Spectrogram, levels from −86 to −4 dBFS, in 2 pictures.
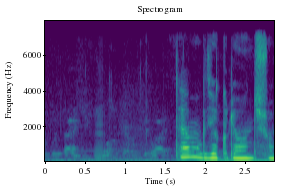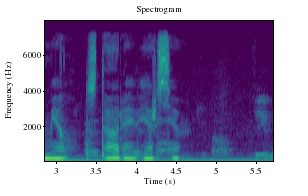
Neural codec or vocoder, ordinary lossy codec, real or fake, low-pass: none; none; real; 7.2 kHz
